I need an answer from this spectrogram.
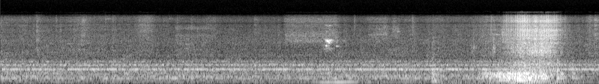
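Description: Steady hum and running noise of a train heard from inside a carriage as it slows to a stop, with one loud rushing swell about a second long near the end.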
